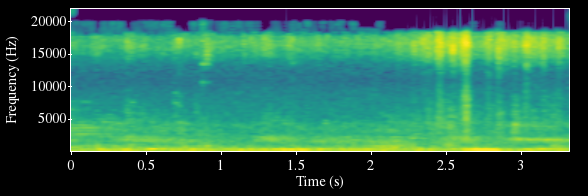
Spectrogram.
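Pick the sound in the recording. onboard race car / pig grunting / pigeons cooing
pigeons cooing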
